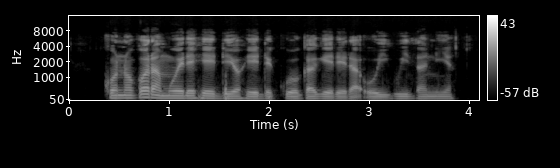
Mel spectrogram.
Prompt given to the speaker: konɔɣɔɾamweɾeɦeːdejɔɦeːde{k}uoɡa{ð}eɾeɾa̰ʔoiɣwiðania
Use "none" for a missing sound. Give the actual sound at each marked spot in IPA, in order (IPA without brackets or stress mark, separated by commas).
k, ɣ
